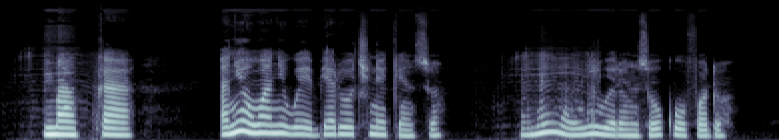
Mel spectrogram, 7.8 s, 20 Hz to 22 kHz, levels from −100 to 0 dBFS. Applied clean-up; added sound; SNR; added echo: neural mask model DeepFilterNet 3.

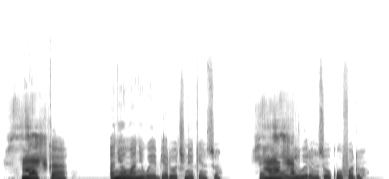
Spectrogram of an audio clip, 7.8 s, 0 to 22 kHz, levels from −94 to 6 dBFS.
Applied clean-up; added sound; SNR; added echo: neural mask model Resemble Enhance denoiser.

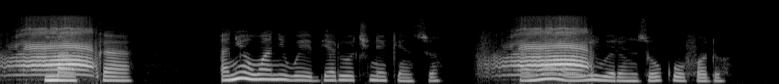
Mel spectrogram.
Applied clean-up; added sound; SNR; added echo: none; Meow; 0 dB; none.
